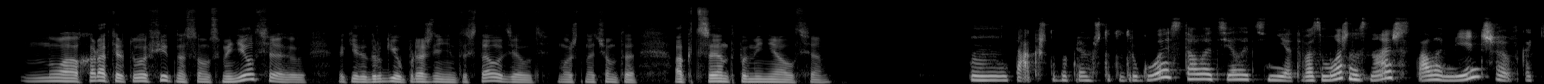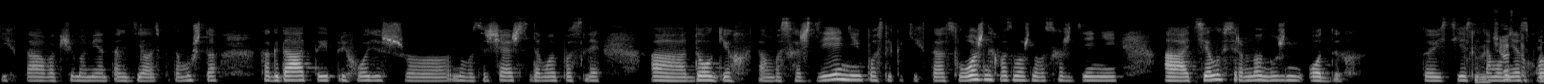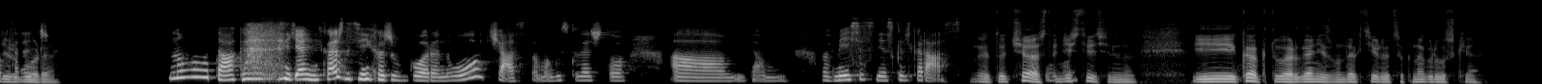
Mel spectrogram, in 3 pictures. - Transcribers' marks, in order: chuckle; other background noise
- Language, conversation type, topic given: Russian, podcast, Какие планы или мечты у тебя связаны с хобби?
